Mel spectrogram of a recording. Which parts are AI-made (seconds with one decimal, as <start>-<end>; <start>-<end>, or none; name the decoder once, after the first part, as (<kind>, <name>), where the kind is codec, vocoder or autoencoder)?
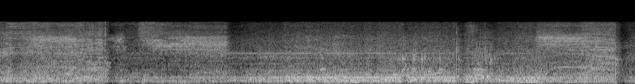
0.7-1.9 (vocoder, HiFi-GAN)

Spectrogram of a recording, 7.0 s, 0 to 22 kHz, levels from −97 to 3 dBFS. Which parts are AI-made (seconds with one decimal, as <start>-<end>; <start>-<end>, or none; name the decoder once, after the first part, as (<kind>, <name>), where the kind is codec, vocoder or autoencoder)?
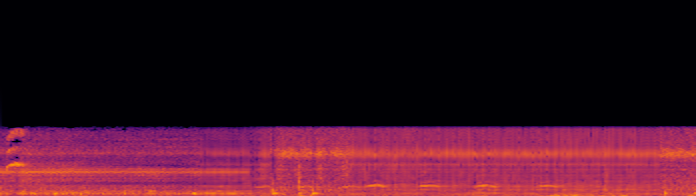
2.0-2.7 (vocoder, BigVGAN v2); 3.5-6.6

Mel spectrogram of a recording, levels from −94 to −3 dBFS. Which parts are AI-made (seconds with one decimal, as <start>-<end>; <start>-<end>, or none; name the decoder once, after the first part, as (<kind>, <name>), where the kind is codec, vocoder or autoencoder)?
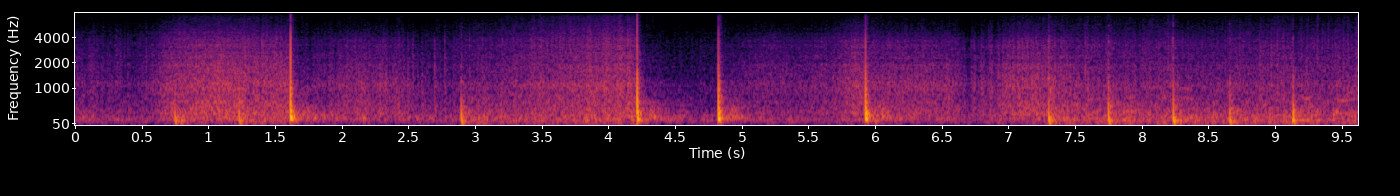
0.8-4.7 (vocoder, BigVGAN v2)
